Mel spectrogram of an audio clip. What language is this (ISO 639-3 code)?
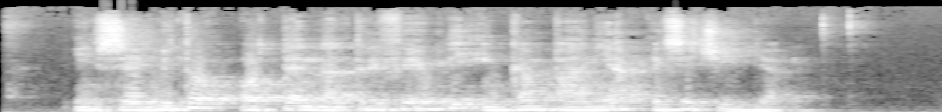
ita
